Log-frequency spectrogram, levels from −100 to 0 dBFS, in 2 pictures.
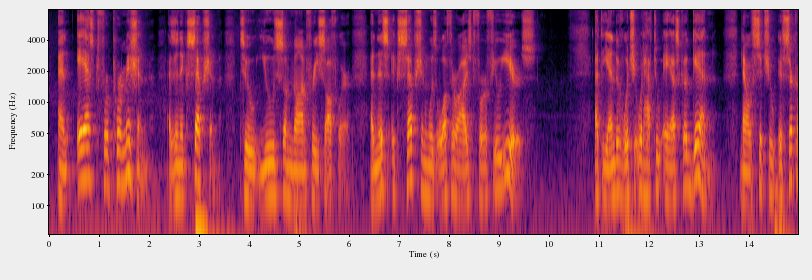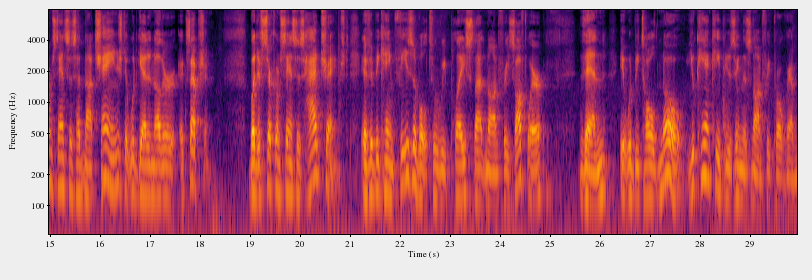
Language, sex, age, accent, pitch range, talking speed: Danish, male, 50-69, American, 110-140 Hz, 140 wpm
